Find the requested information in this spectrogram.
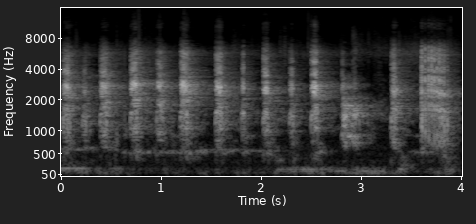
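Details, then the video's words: Pakistani Chukar partridge uttering a string of hoarse, clipped chuck notes that slow slightly and end in a longer, rougher burst. "Chakor | chakor ki awaz"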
